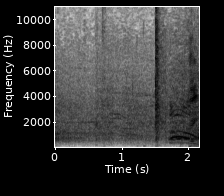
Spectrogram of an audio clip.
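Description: Steady arena crowd noise from a televised wrestling ladder match, then a single sharp slam about one and a half seconds in.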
